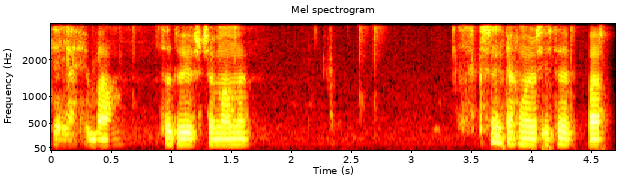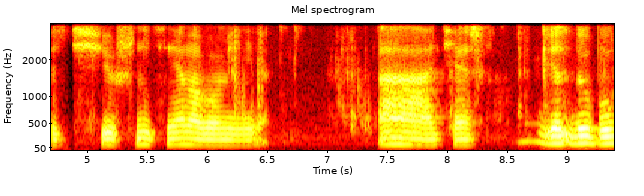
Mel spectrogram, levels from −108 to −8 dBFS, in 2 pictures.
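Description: From 3.76 to 4.89 s there's a burst of repeated packet loss, giving that robotic sound. Around a dozen holes add up to roughly 400 ms missing, the longest about 124 ms, each patched by stretching the last bit. The audio, already capped at 4 kHz by the call codec, turns choppy with pieces missing.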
